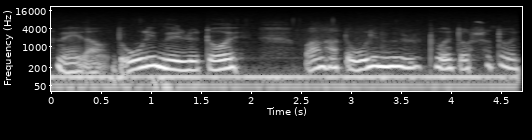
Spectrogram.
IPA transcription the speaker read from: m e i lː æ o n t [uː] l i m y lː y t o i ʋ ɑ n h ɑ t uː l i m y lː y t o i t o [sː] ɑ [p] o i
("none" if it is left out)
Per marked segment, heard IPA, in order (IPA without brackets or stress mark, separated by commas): uː, sː, t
